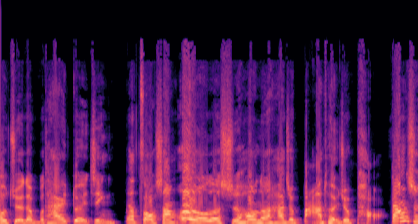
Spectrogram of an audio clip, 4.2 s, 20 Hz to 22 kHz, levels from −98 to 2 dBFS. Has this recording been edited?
no; 0 cuts

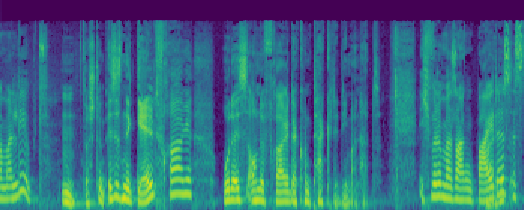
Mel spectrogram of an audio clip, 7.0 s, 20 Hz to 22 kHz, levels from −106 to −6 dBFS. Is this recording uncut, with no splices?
yes; 0 cuts

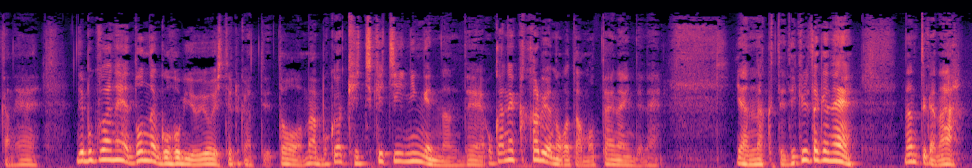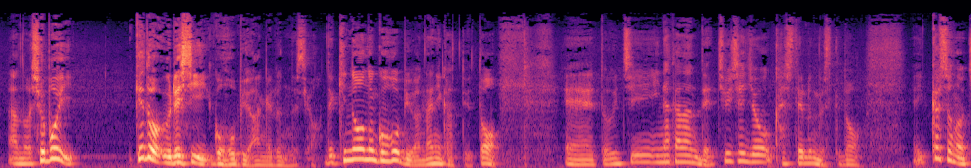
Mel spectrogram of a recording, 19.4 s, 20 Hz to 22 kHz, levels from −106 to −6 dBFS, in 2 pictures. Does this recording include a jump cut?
no; 0 cuts

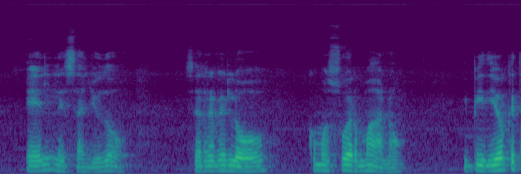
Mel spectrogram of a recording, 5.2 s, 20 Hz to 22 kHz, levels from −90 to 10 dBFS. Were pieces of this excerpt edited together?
no; 0 cuts

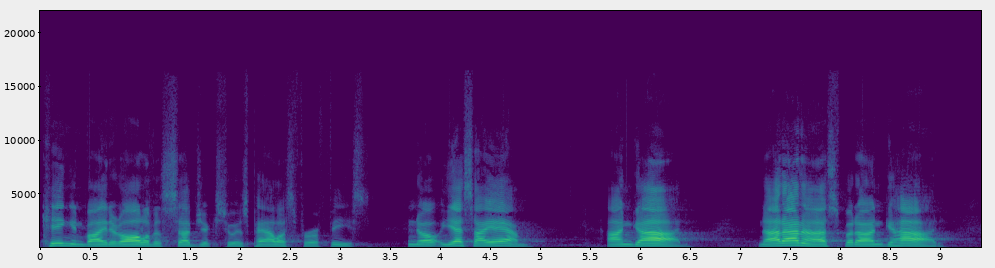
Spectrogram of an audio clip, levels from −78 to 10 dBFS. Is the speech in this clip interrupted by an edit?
yes; 1 cut; at 3.7 s

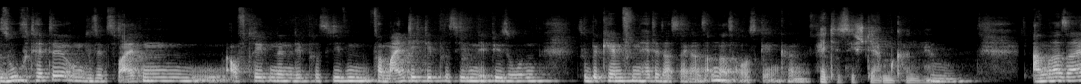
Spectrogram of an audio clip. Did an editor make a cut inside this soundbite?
no; 0 cuts

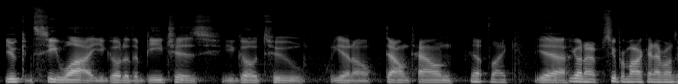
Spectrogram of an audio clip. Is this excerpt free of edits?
no; 1 cut; at 4.9 s

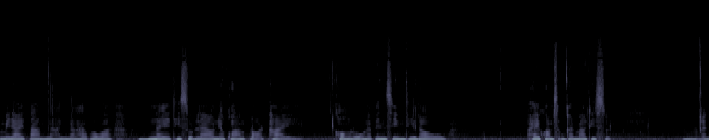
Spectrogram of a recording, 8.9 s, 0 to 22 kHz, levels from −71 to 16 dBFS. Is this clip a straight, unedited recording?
yes; 0 cuts

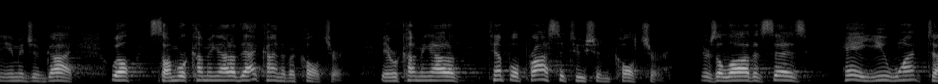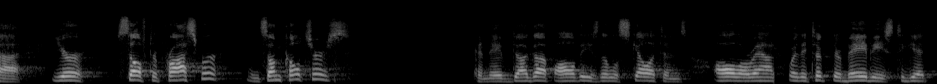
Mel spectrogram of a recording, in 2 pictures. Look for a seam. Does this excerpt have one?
yes; 3 cuts; at 6.8 s, 14.1 s, 17.1 s

